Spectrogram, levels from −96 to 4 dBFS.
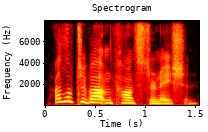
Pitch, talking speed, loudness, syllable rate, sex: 255 Hz, 195 wpm, -17 LUFS, 7.3 syllables/s, female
